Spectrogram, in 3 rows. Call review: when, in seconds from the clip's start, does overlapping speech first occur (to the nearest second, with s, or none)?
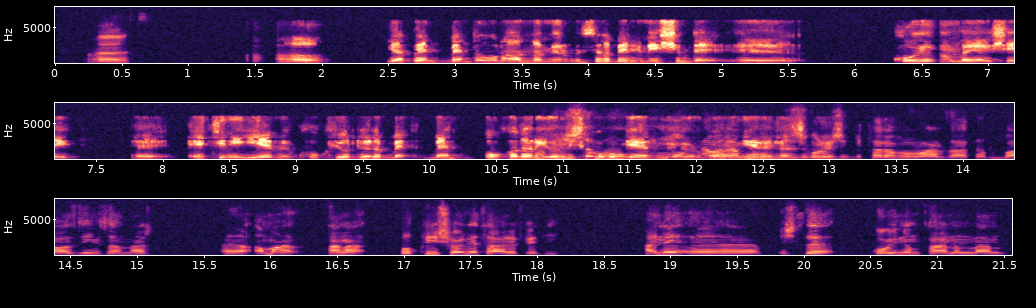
11 s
